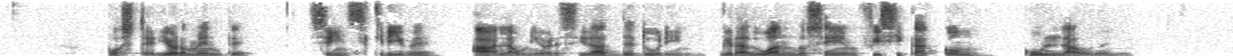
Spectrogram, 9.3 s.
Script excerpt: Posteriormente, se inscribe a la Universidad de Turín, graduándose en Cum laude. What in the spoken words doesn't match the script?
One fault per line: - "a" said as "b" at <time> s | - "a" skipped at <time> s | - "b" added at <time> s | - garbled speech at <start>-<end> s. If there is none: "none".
- "Física con" added at 6.5 s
